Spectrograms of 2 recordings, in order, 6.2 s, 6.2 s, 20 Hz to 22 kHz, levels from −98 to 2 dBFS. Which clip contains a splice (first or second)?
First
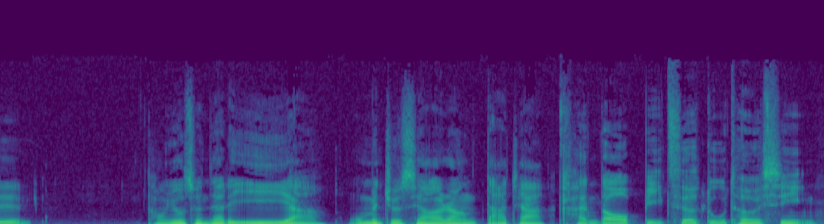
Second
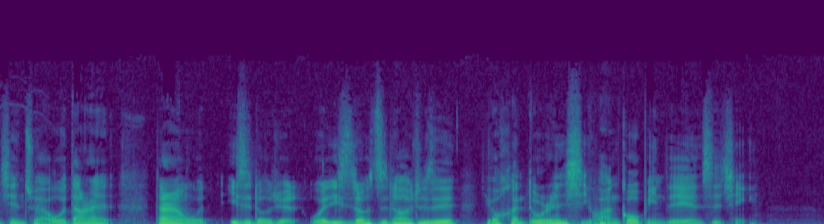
first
